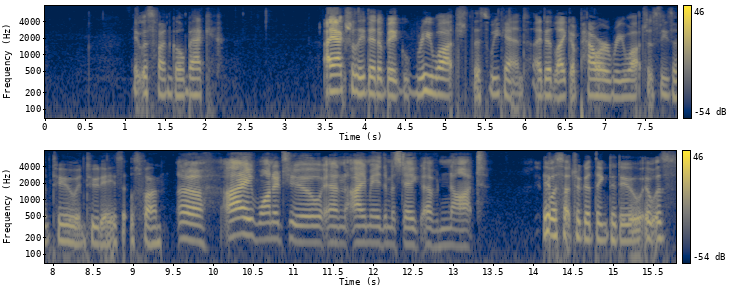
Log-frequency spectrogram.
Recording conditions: poor sound quality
